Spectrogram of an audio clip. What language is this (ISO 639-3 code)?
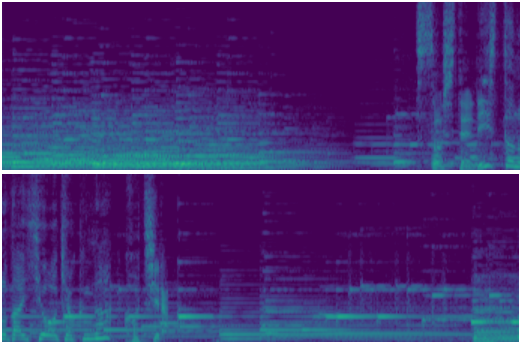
jpn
